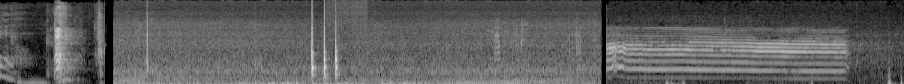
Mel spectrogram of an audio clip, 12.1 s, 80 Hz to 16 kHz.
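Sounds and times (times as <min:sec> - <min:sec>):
low rumbling microphone noise: 0:01.6 - 0:05.9.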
